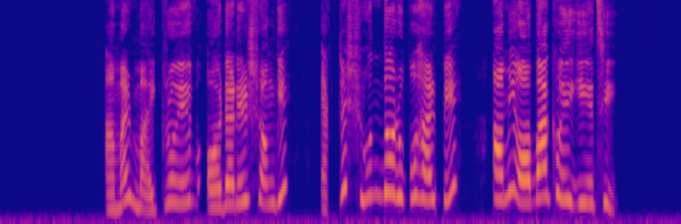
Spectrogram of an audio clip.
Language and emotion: Bengali, surprised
